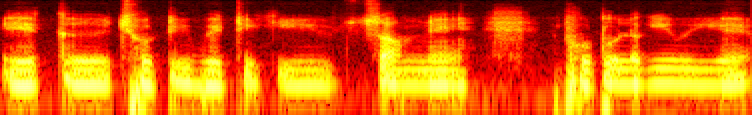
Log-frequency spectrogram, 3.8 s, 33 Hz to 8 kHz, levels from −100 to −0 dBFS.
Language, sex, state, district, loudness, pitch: Hindi, male, Uttar Pradesh, Lucknow, -19 LUFS, 140 Hz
